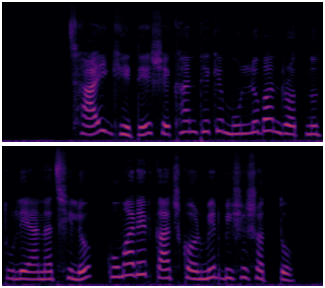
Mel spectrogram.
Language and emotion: Bengali, neutral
